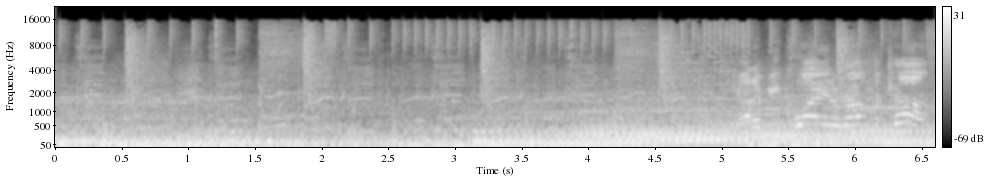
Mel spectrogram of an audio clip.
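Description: Scion FR-S's flat-four engine running as the car drives, heard inside the cabin, its note stepping up about three seconds in. Music with vocals plays over it.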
